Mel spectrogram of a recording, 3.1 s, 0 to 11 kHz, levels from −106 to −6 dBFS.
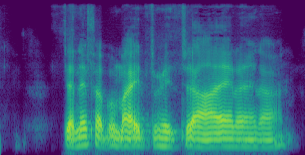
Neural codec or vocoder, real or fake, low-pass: codec, 24 kHz, 0.9 kbps, WavTokenizer, small release; fake; 9.9 kHz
